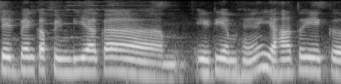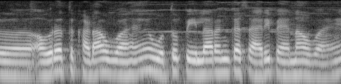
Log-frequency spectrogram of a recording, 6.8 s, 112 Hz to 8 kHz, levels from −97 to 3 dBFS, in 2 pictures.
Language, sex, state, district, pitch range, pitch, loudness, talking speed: Hindi, female, Maharashtra, Mumbai Suburban, 180-210 Hz, 195 Hz, -15 LUFS, 200 wpm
